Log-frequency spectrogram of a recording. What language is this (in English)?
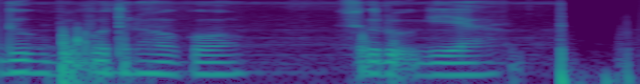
Santali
